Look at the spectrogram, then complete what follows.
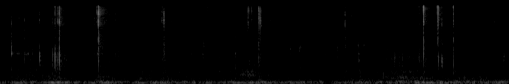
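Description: Two cockatiels cracking and husking seeds in a seed dish: faint, irregular sharp crackles and clicks of beaks on seed hulls.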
